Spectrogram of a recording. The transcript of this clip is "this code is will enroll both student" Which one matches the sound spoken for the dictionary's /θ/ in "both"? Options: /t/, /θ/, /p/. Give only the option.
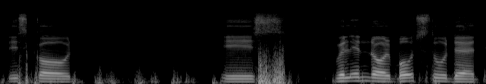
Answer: /t/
